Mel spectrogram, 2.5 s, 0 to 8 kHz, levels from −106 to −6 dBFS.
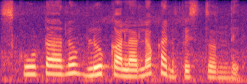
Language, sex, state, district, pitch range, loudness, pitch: Telugu, female, Telangana, Mahabubabad, 175-260 Hz, -16 LUFS, 240 Hz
